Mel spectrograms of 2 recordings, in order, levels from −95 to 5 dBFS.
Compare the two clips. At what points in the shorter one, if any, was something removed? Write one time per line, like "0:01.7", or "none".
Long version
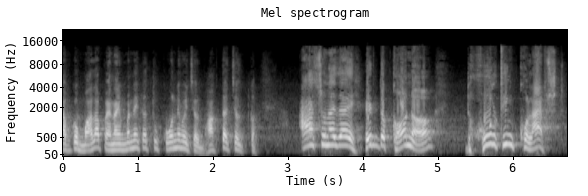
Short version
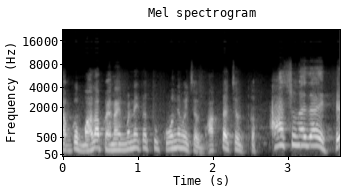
0:02.6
